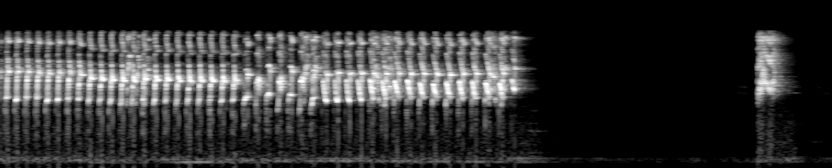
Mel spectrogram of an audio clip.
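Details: Lovebird in long 'ngekek' chattering, played as therapy to get lazy birds responding: a fast, unbroken stream of shrill, rattling notes for about five seconds, a pause, then one brief sharp burst.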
